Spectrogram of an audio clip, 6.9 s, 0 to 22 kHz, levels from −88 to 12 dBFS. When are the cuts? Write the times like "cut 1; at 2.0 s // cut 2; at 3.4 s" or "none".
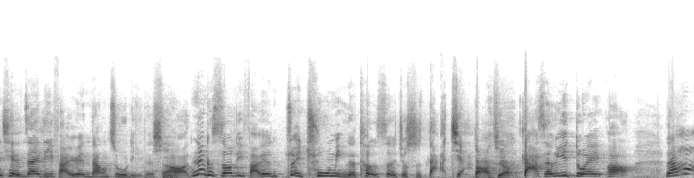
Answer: none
